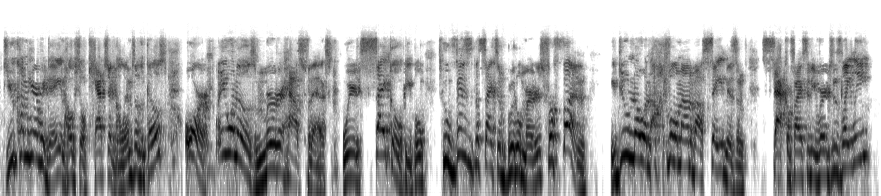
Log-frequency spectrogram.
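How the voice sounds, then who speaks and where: A man's voice: high-pitched, huge pitch swings, fairly quick, fairly bright tone, heavily acted, rough recording. A man acting a sardonic, troubled, blunt loner at a stage play table reading. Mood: taunting. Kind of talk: stage play table read, naturalistic dialogue.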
